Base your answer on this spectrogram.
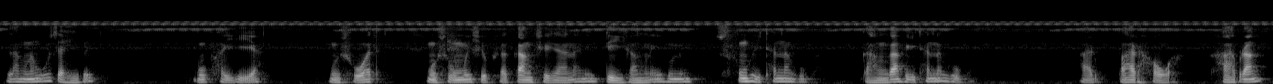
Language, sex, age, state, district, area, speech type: Bodo, male, 60+, Assam, Kokrajhar, urban, spontaneous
